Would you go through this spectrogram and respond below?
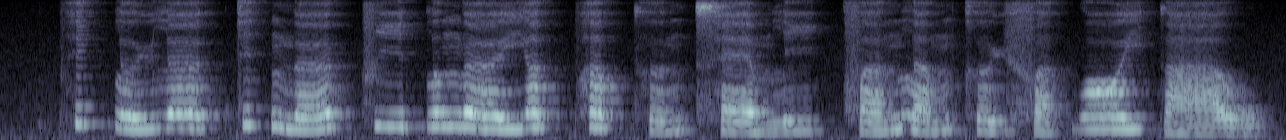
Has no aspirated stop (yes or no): no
